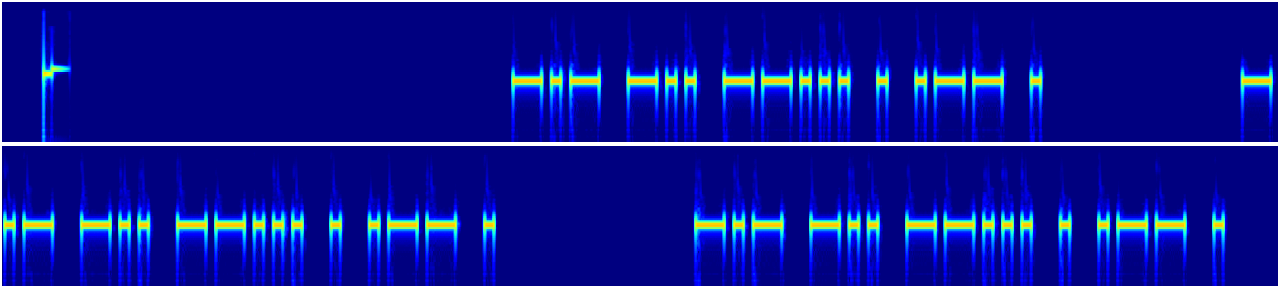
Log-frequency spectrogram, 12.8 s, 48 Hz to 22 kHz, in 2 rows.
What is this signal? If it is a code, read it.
Morse code, heard as a keyed tone, about 25 wpm, 700 Hz. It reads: KD7EWE KD7EWE KD7EWE
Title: USA Call Signs - 6 Characters - Repeated 3x - 25wpm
